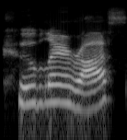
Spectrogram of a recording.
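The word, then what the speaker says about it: Kübler-Ross: please say her name again okay so it's kubler-ross and it's called k-u-b-l-e-r dash r-o-s-s okay so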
